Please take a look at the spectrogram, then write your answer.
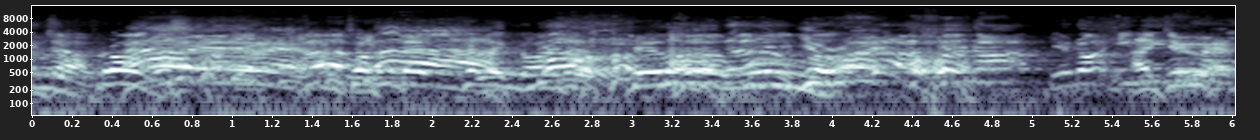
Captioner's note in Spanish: Gritos agresivos a Bodger; Coff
